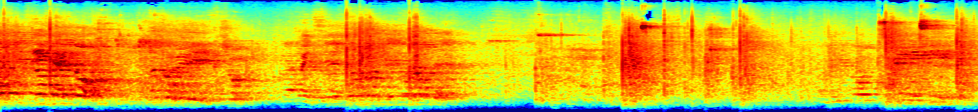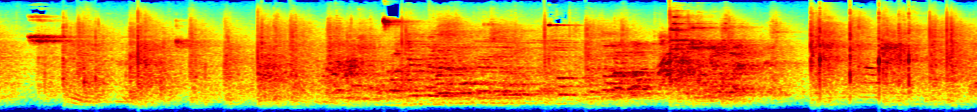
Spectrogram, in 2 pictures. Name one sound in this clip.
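Young men call out to each other across a large echoing hall.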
